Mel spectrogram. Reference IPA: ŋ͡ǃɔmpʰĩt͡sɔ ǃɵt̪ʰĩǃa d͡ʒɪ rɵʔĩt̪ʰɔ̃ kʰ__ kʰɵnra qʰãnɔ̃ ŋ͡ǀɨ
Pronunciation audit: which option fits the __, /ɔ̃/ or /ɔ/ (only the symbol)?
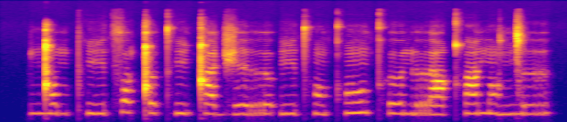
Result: ɔ̃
